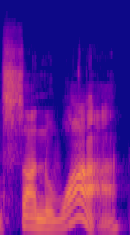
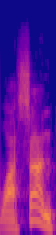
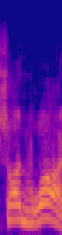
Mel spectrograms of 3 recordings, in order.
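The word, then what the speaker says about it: Sun Wah: There is, interestingly enough, a place on Broadway called Sunwa, not Wasan.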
